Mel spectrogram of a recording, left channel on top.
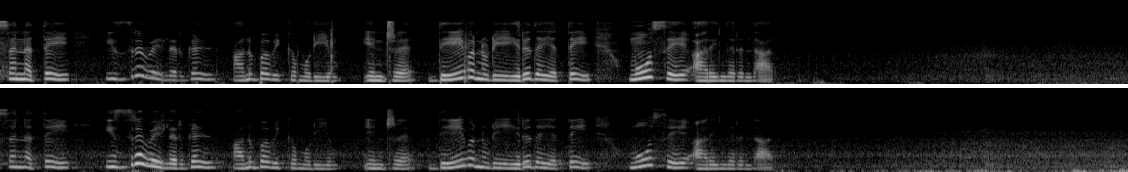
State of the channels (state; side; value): normal; both; correlation 0.60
